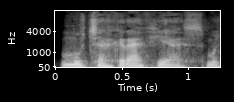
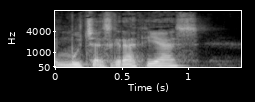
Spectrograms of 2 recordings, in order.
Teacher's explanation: you may hear the s being swallowed a little · a very light s and this also happens with muchas gracias the s before the gratias is swallowed a little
